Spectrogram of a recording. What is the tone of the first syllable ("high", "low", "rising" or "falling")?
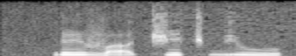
high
